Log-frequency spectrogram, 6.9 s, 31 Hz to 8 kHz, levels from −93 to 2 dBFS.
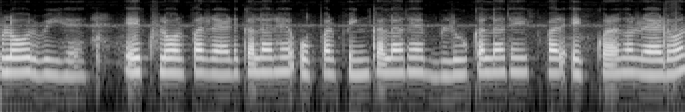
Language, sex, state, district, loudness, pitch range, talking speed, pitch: Hindi, female, Chhattisgarh, Bilaspur, -17 LUFS, 205-225 Hz, 210 wpm, 220 Hz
